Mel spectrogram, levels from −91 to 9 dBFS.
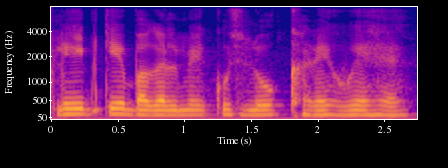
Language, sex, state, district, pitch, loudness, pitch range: Hindi, male, Assam, Kamrup Metropolitan, 125 Hz, -18 LUFS, 125-130 Hz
